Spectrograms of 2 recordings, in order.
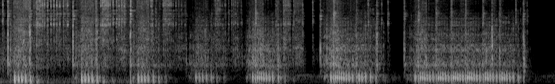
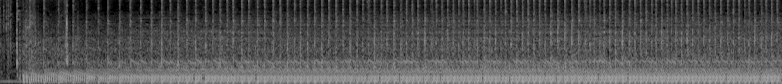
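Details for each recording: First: Husqvarna chainsaw, won't start, fuel poured into carb throat: fires and revs in short bursts then stalls; fuel starvation from broken fuel lines and purge bulb, metering diaphragm suspected hardened. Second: Husqvarna chainsaw after carb repair, mixture screws reset: even, steady two-stroke buzz with one brief blip, no stumbling; normal running after fix.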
